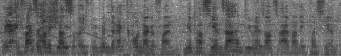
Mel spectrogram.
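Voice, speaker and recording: A man's voice: mid-range voice, animated, racing, music in the background. A young man giving casual, slangy, grumbling gameplay commentary as a streamer among friends. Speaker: gaming streamer.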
